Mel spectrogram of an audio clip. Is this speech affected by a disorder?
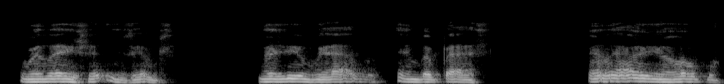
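Yes: ALS.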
